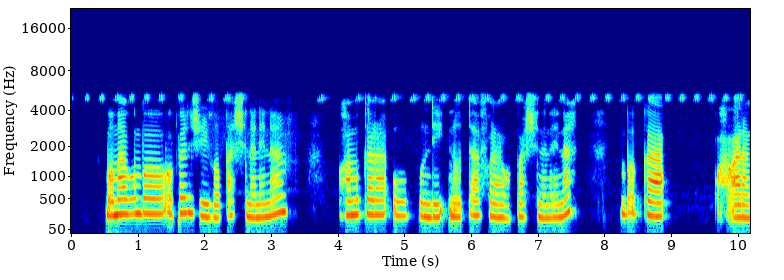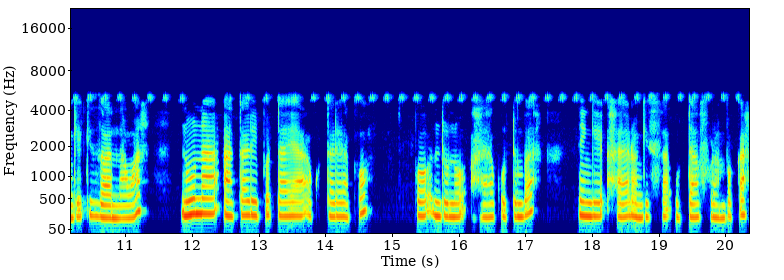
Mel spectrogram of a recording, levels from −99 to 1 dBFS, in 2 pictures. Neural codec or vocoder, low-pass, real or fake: none; 5.4 kHz; real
